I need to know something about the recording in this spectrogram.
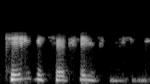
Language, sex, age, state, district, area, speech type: Maithili, female, 60+, Bihar, Araria, rural, conversation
